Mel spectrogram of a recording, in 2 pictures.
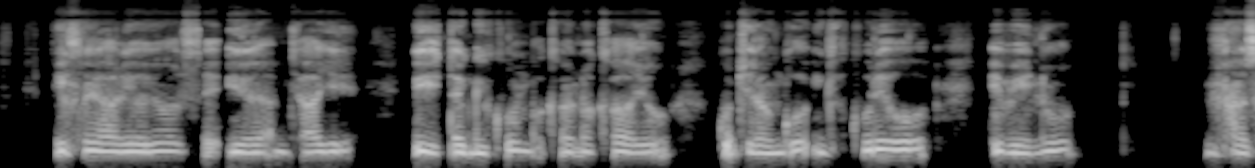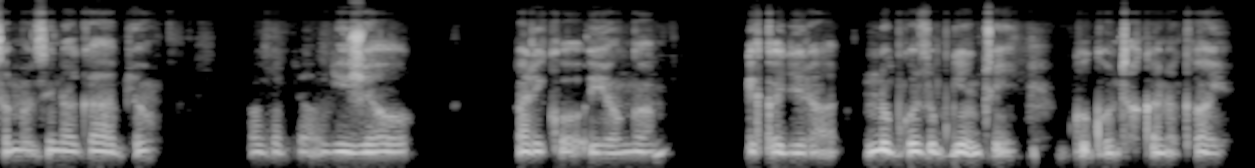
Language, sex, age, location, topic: Kinyarwanda, female, 36-49, Musanze, agriculture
